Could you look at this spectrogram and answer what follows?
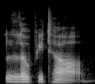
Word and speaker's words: l'Hôpital: accents on letters now it might be spelled with an s but it's still pronounced l'hopital without going into all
